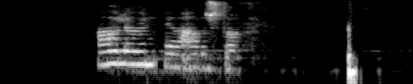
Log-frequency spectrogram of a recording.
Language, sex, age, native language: Icelandic, female, 20-29, Icelandic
